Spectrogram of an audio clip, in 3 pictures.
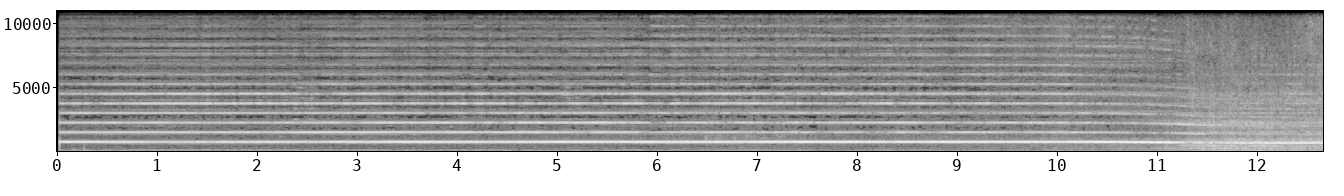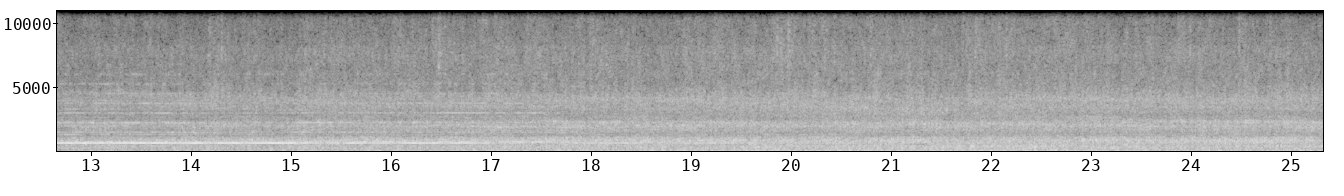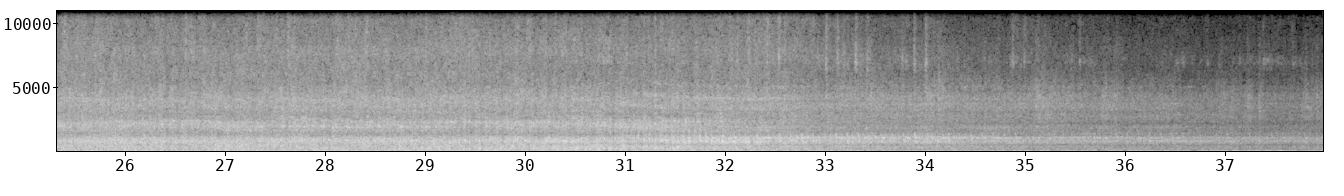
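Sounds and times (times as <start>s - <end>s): locomotive horn blast: 0.0s - 20.0s
train wheels on rails: 1.0s - 37.9s.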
